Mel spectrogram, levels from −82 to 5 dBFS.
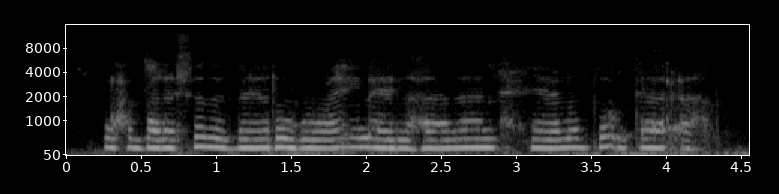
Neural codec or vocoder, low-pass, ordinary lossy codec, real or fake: codec, 44.1 kHz, 3.4 kbps, Pupu-Codec; 14.4 kHz; Opus, 16 kbps; fake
